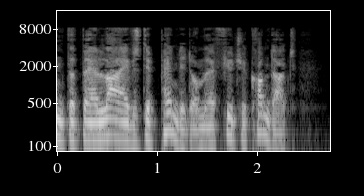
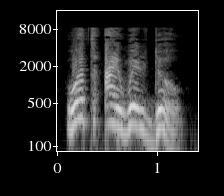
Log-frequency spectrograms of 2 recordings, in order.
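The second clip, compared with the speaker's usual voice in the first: higher, slow and final; no discussion; 8 semitones higher, 3 dB louder, slower than usual. A narrator's reading. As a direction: lay it down as settled. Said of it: "a voice which suggested that there could be no discussion".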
